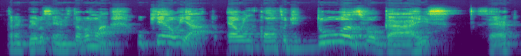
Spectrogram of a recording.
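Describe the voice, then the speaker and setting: A man's voice: a little high, huge pitch swings, normal speed, a bit bright. A man teaching a recorded grammar lesson, explaining patiently and checking in with his students again and again. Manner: keeps checking in with the class.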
